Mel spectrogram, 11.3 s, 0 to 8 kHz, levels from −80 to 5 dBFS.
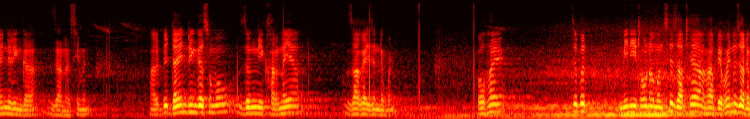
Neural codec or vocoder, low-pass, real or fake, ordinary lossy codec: none; 7.2 kHz; real; none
